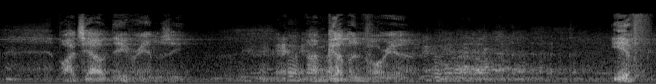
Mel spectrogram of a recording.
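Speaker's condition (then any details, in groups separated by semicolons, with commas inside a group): Laryngeal cancer; prosthesis speech planned after laryngectomy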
